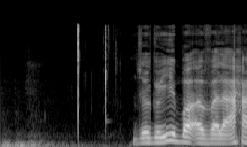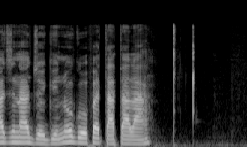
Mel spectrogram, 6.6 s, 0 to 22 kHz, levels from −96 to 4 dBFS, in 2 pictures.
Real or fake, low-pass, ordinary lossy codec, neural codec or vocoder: real; 10.8 kHz; none; none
